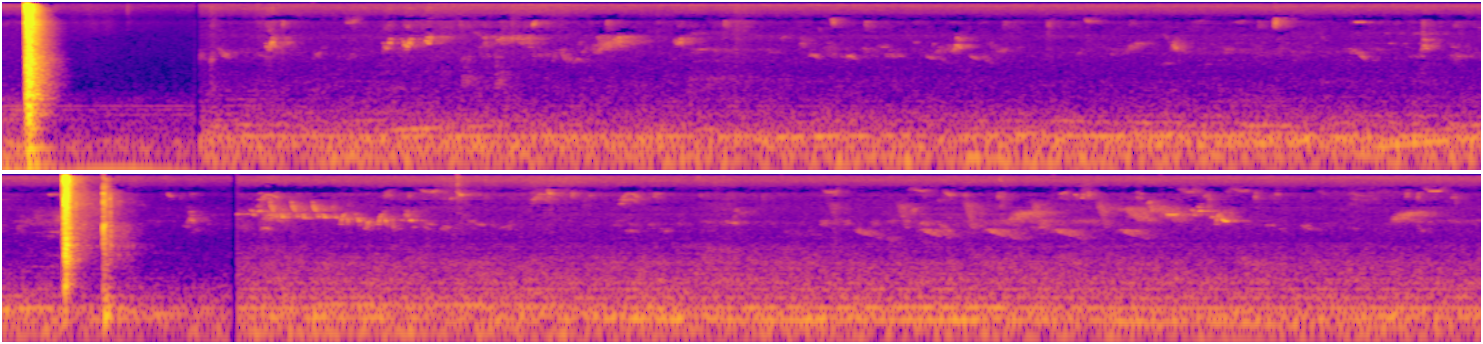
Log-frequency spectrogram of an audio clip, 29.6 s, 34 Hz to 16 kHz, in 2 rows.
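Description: Obsession Defcon HZ7 hybrid-cam compound bow shot twice, a sharp snap of the string on release just after the start and again about halfway through. The second shot is followed under half a second later by a fainter knock. Birds chirp faintly between the shots.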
